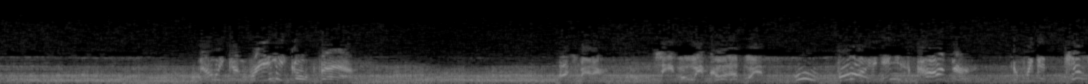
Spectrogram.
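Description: Steady rushing jet-engine sound effect of a cartoon jet plane in flight, with voice-like sounds over it at about two to three seconds in and again from about six to nine and a half seconds.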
